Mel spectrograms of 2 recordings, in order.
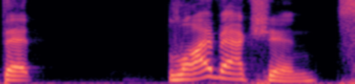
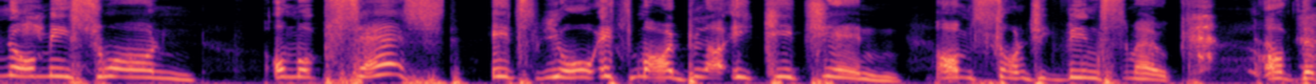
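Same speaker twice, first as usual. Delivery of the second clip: slow, high mock British accent; hammed-up British lovestruck cook; British Sanji; 4 semitones higher, slower than usual. Sanji obsessed with Nami in his kitchen, hammed-up British accent. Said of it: "I feel like my British is not too bad".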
